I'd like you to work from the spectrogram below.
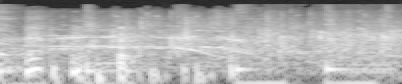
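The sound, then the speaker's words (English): An audience applauds a list of new Reddit product launches and an upcoming site-wide redesign, a dense, steady wash of many hands clapping at an even loudness for about two seconds, with a faint low voice murmuring underneath. “Wait, are you applauding because the old site looked ugly or just because there's a lot of work getting done here?”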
